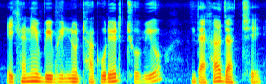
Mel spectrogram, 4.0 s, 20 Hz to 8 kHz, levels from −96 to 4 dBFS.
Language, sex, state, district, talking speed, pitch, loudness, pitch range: Bengali, male, West Bengal, Cooch Behar, 90 wpm, 115 Hz, -20 LUFS, 105-130 Hz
